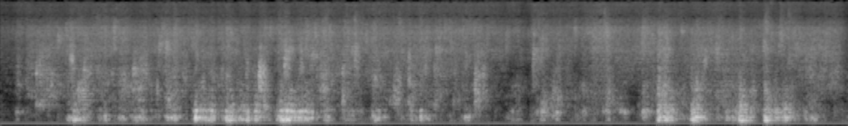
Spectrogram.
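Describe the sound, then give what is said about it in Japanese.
Warm shower water pours and splashes over a person's body in uneven, sloshing bursts that rise and fall in loudness over a steady hiss of running water. “お、暖かくなったぞ。体にかけていきます。”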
